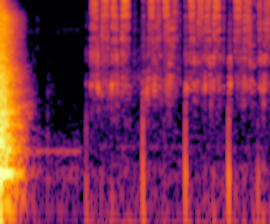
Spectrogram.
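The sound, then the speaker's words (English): Marker strokes squeak across a whiteboard as a short note is written, several brisk, scratchy strokes in uneven bursts with brief pauses and soft taps between them, following a short burst of noise at the start. “Don't even bother writing it, drama queen.”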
